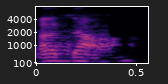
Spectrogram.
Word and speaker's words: Ada: ada or is it adam yeah so it's pronounced ada like it's it's really hard to pronounce correctly without the evo accent but it's it's ada okay okay but yeah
